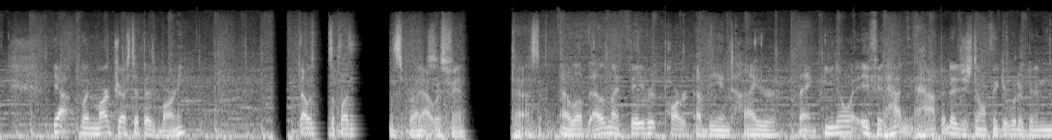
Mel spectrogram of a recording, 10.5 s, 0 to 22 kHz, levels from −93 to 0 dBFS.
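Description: Four call audio freezes fall at 2.71 to 2.88 s, 3.12 to 3.30 s, 3.52 to 3.91 s and 4.63 to 5.12 s. Each stretches the last sound into a fading buzz, then near-silence, likely from held-up packets draining the buffer. Then a jitter buffer speed-up runs from 10.32 s to the end. Removing about 40 ms makes the sound run 114% fast at unchanged pitch.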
